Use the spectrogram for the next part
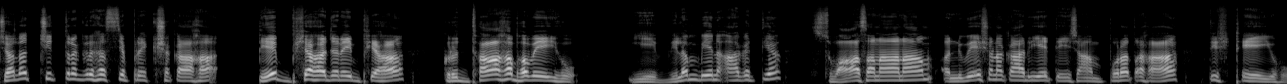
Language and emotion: Sanskrit, angry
